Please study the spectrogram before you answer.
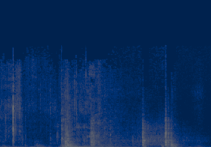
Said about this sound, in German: Als erstes sollten wir dort den Schreibtisch untersuchen. Mal sehen, was sich in den Schubladen befindet.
